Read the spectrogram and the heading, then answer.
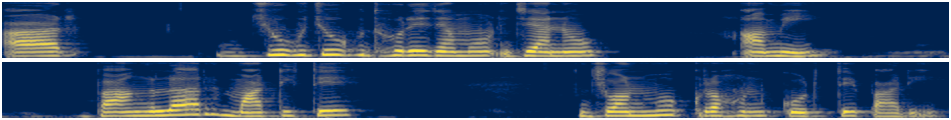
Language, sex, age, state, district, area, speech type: Bengali, female, 30-45, West Bengal, Hooghly, urban, spontaneous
